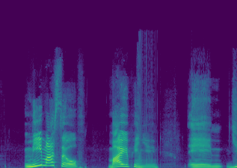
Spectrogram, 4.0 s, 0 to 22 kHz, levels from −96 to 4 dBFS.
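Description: Right after "me myself my", from 2.30 to 2.89 s, a gritty crackle tears through the speech for about 0.6 s and then stops. This is processor overload crackle: the processor fell behind on very short audio buffers, each well under a millisecond, and missed dozens of deadlines in quick succession. Every miss dropped a sliver of silence into the signal with hard edges, and that rapid run of tiny gaps produces the rough, crackling texture.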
